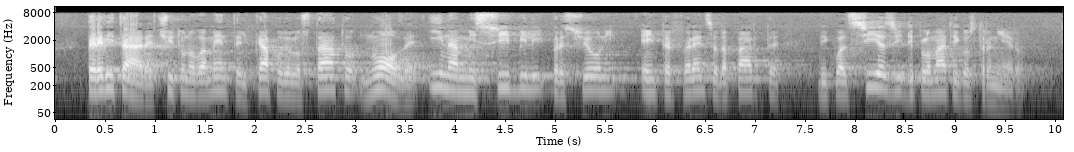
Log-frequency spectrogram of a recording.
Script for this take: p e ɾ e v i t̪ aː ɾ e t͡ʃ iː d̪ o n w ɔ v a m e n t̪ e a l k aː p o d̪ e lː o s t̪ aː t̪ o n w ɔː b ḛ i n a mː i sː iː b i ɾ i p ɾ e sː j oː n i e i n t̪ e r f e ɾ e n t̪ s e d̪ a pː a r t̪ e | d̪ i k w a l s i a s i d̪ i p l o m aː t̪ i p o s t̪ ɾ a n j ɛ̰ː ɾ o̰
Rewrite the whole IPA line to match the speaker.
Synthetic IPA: p e ɾ e v i t̪ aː ɾ e t͡ʃ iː t̪ o n w ɔ v a m e n t̪ e i l k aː p o d̪ e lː o s t̪ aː t̪ o n w ɔː v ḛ i n a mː i sː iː b i l i p ɾ e sː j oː n i e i n t̪ e r f e ɾ ɛ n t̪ s a d̪ a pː a r t̪ e | d̪ i k w a l s i a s i d̪ i p l o m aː t̪ i k o s t̪ ɾ a n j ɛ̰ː ɾ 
